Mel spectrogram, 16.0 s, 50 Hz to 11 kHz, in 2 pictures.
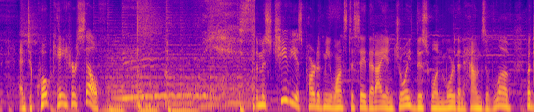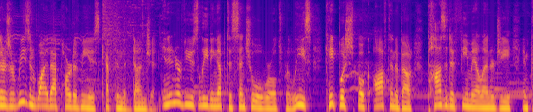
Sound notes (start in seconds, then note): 10.0 smashing glass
